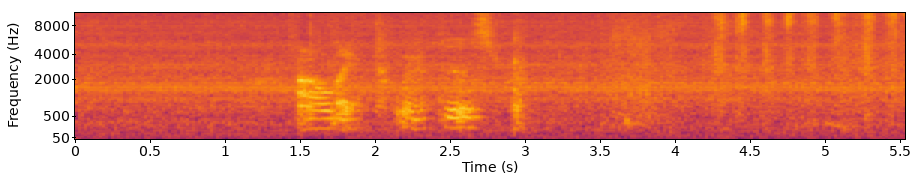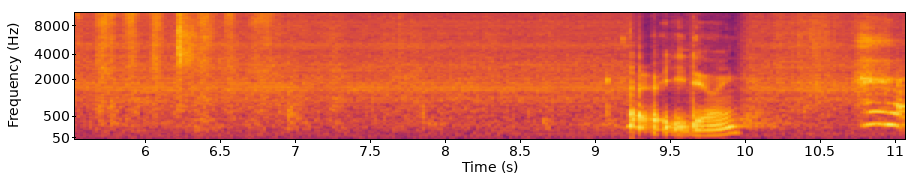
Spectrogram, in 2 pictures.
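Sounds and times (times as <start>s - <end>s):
camcorder tape hiss: 0.0s - 9.7s.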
